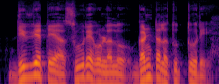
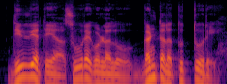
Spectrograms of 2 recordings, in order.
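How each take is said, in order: No difference in how they are said.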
